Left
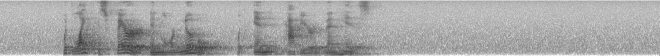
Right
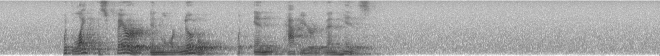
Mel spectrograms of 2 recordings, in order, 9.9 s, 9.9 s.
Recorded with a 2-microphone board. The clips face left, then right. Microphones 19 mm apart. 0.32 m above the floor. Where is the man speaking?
5° left (ahead or behind), 3.5 m.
